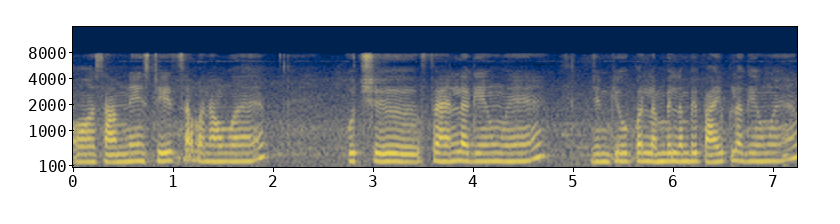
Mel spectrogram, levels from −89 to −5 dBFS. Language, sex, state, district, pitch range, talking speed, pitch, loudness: Hindi, female, Bihar, Araria, 205-215 Hz, 175 wpm, 210 Hz, -18 LUFS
